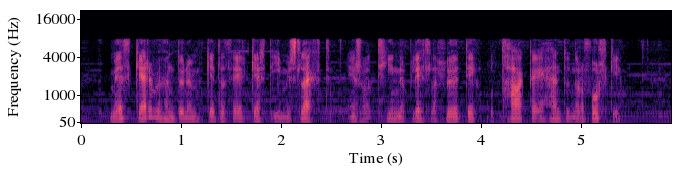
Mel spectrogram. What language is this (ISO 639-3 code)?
isl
